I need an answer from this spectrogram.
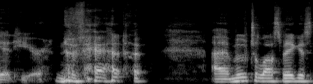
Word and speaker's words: Nevada: That's how they say it here, Nevada.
